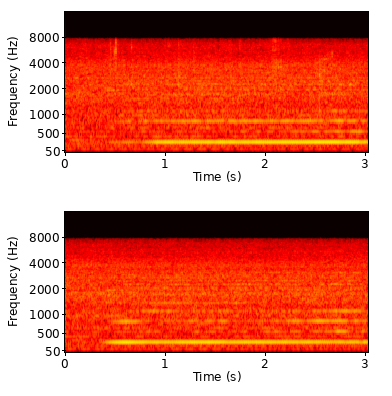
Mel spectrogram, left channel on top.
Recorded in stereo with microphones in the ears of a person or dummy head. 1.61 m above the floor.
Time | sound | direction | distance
0.2 | a flute | 15° left (ahead or behind) | 1.5 m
